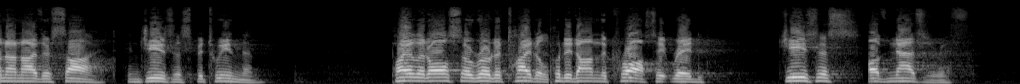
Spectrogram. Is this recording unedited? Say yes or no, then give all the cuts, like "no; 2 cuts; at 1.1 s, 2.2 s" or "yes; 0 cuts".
no; 3 cuts; at 1.2 s, 5.5 s, 8.6 s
